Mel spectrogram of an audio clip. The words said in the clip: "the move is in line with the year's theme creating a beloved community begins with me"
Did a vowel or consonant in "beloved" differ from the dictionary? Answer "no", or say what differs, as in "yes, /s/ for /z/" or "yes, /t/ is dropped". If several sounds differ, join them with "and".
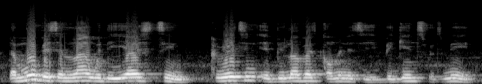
no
